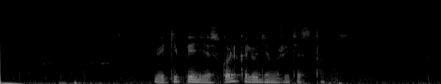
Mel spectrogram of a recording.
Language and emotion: Russian, neutral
